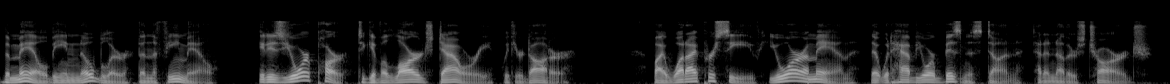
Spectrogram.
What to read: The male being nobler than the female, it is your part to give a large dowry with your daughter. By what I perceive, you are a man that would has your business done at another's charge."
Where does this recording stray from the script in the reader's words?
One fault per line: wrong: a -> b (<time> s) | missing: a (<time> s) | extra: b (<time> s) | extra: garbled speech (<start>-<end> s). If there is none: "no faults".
wrong: has -> have (8.9 s)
